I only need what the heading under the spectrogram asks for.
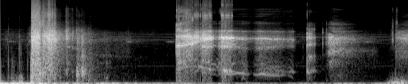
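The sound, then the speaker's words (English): Gunshots go off in a few loud, sharp bursts separated by pauses, with a sustained high ringing tone between the later blasts. “Okay, I'll shoot it!”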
